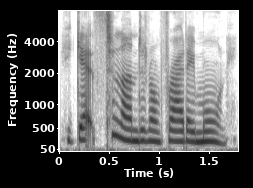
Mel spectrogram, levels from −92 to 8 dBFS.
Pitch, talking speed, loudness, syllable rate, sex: 225 Hz, 235 wpm, -17 LUFS, 5.9 syllables/s, female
